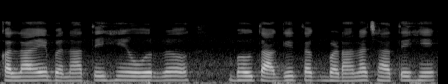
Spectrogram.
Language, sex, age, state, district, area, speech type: Hindi, female, 30-45, Madhya Pradesh, Ujjain, urban, spontaneous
